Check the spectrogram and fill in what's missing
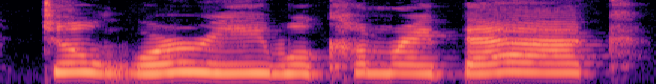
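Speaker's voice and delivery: put-on high, little-child reassurance; high, drawn-out sweet assurance; small child comforting. A narrator's reading. Little sister comforting brother.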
